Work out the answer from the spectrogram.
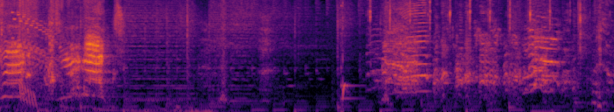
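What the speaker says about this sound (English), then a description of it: "Chicken! I have to get you in the pen!" Chickens clucking inside a video game, a few short fowl calls breaking out at the start and again later, all set against a steady game music bed.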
